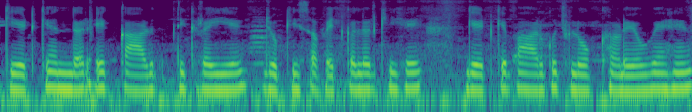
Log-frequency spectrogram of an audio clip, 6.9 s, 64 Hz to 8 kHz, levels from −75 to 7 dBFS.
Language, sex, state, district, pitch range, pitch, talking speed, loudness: Hindi, female, Uttar Pradesh, Budaun, 160-175 Hz, 165 Hz, 180 wpm, -14 LUFS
